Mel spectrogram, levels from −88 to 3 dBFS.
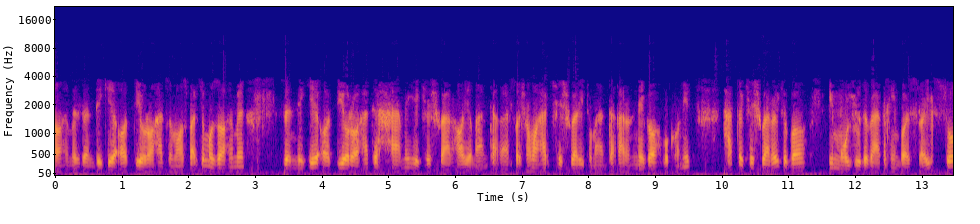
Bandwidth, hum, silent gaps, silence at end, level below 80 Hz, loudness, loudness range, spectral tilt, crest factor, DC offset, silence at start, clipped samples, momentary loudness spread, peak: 3.9 kHz; none; none; 0 s; -60 dBFS; -22 LUFS; 2 LU; -7.5 dB/octave; 20 dB; under 0.1%; 0 s; under 0.1%; 8 LU; -2 dBFS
